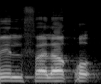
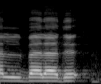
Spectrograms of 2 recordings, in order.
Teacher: اخر كلمه عند الوقف بتكون قلقله كبرى شديده في اخر الكلمه عند الوقف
